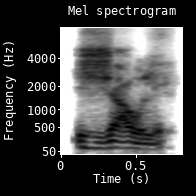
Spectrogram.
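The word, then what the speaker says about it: joule: da humanidade chamada de jauli escreve dessa forma tá se escreve julie mas a gente fala já igual house na casa em inglês jauli o símbolo vai ser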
